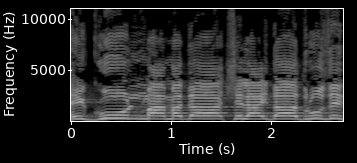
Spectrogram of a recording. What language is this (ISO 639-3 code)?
heb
